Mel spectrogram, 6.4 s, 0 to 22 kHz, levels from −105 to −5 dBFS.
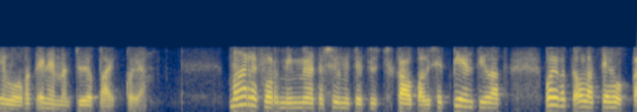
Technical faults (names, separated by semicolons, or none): G.723.1 codec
